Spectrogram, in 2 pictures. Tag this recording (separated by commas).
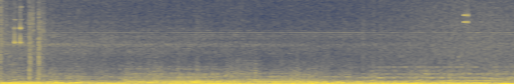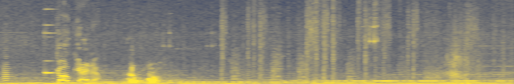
Animal, Dog, pets, Music, Speech, Bow-wow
